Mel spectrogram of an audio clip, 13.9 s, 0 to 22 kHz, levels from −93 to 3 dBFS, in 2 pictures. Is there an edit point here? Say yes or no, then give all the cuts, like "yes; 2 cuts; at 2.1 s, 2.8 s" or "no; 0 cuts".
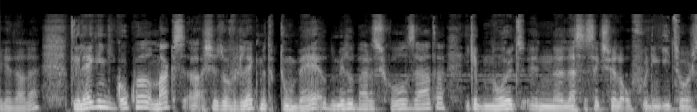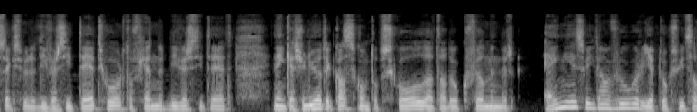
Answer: yes; 1 cut; at 12.8 s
